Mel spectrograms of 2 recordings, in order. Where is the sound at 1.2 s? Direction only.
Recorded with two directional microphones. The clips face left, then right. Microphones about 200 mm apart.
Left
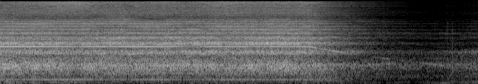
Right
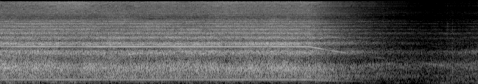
45° right (ahead or behind).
